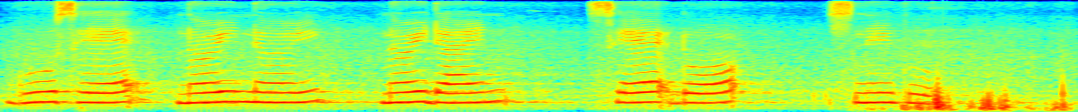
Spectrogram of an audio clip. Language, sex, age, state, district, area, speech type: Bodo, female, 18-30, Assam, Kokrajhar, urban, read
